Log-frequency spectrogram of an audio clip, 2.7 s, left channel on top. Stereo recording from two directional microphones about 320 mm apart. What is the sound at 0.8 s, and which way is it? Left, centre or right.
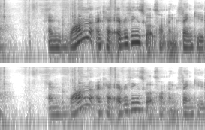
Speech, centre.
